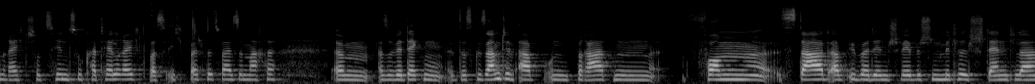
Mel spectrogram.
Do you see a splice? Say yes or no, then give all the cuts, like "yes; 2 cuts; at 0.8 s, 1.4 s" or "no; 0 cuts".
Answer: yes; 1 cut; at 5.1 s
